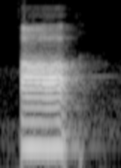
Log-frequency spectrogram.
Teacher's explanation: it has a pitch of five which shows it is the highest tone of all of tones · when you pronounce the first tone please use relatively High position it goes like ah the second tone even it's a rising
